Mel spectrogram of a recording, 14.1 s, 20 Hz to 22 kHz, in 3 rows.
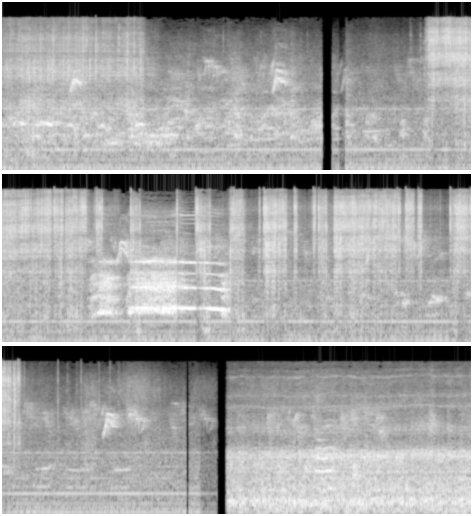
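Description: Stick-welding arc with a 6013 rod crackling and hissing in short bursts as a new piece is tack-welded onto a tractor's steel wheel, with a rooster crowing once in the middle. Near the end, after a break, the steady rushing hiss of a gas torch preheating the joint.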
